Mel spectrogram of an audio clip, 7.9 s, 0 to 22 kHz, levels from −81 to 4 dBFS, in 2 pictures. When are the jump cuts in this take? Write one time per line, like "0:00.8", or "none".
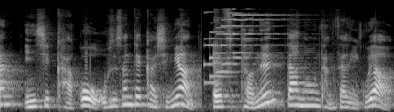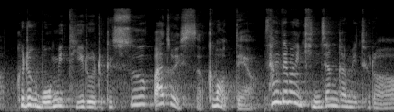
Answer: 0:04.0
